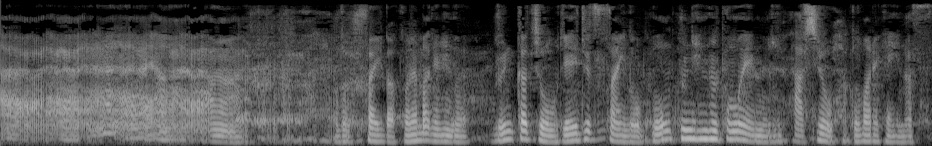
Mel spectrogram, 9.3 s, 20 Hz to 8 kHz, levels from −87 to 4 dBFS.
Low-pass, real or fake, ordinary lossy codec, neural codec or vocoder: 7.2 kHz; fake; MP3, 32 kbps; autoencoder, 22.05 kHz, a latent of 192 numbers a frame, VITS, trained on one speaker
